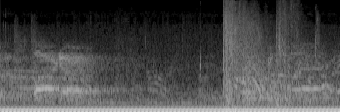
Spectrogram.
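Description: A burst of gunshots in Batman: Arkham City breaks through a steady low game hum near the end, a sharp, loud crackle of several shots over background noise.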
